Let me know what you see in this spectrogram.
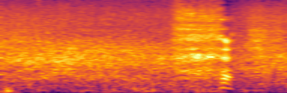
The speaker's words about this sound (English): Man, this is fucking windy.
